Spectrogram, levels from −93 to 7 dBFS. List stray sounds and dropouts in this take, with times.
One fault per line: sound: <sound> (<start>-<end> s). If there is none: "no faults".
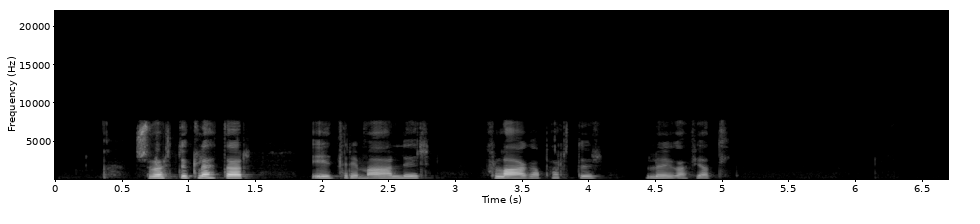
no faults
